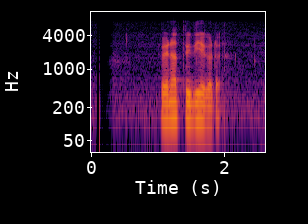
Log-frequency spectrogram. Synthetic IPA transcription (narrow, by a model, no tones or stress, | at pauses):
ʋenat̪ʋid̪iɦekəʈə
